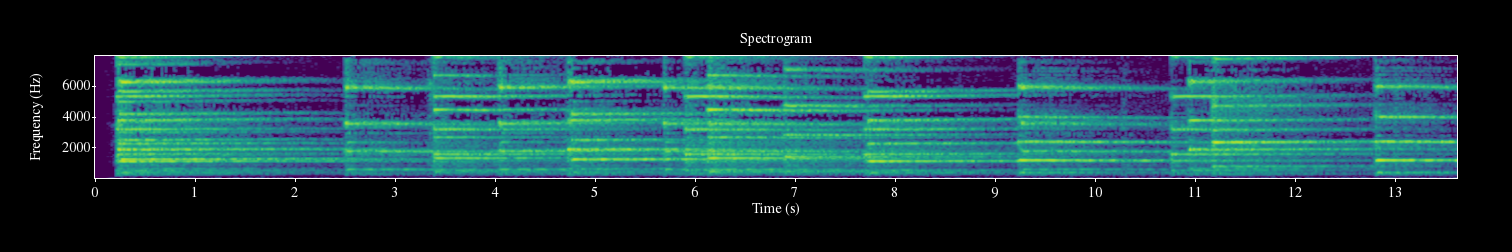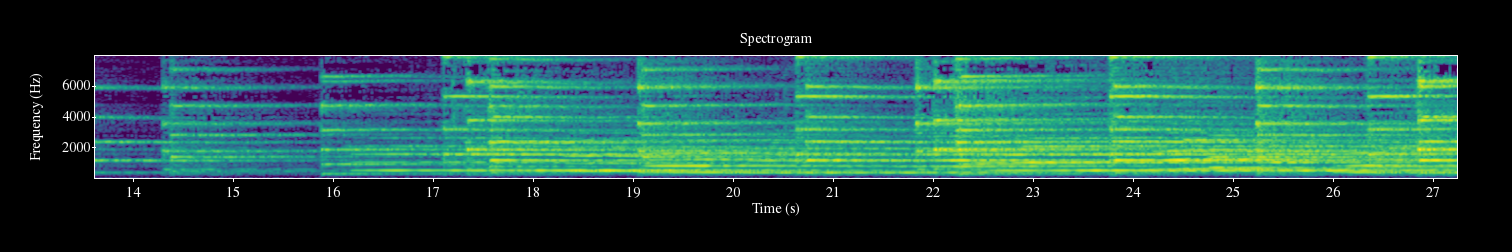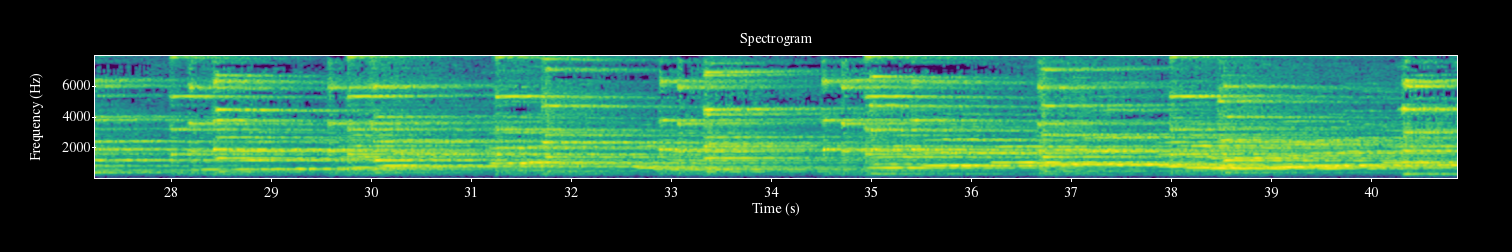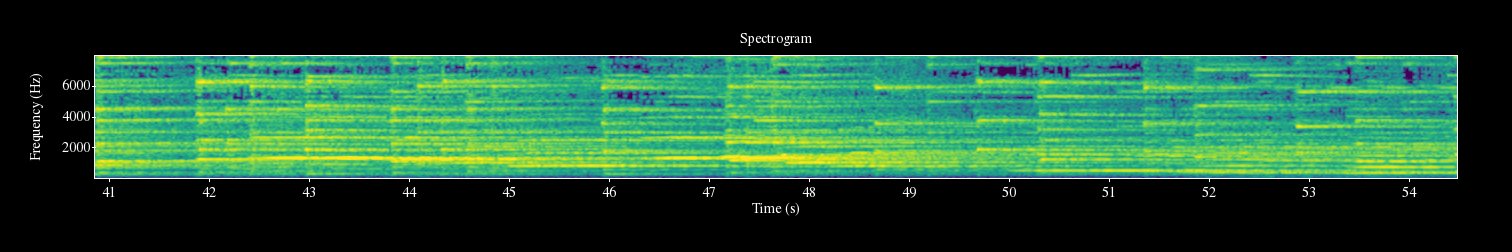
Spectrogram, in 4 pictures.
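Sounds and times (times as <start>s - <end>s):
waltz music: 15.9s - 54.4s.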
